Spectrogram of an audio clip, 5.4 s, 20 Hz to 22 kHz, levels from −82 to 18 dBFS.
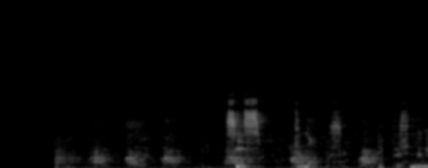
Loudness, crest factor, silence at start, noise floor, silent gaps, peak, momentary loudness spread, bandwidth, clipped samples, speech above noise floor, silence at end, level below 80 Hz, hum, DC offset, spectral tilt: -40 LUFS; 24 dB; 0.7 s; -70 dBFS; none; -18 dBFS; 24 LU; 9.6 kHz; under 0.1%; 34 dB; 0 s; -82 dBFS; none; under 0.1%; -3 dB/octave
